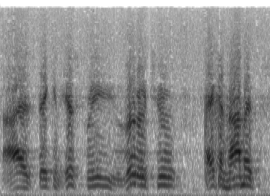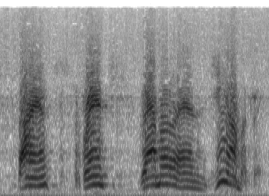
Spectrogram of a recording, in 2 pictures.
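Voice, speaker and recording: An actor playing a gullible, slow-witted middle-aged man, earnest and simple, in 1950s radio comedy style. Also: medium pitch, sharp tone. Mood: proud. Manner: earnest, simple, drawn-out yeahs, ungrammatical. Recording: muffled, faintly noisy 1950s radio recording.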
